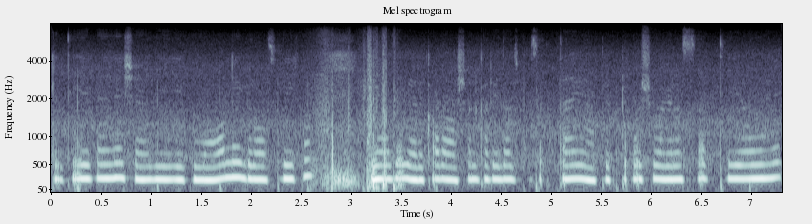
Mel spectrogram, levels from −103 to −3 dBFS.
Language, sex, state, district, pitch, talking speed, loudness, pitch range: Hindi, female, Delhi, New Delhi, 240 Hz, 180 wpm, -16 LUFS, 230-245 Hz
